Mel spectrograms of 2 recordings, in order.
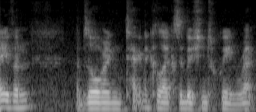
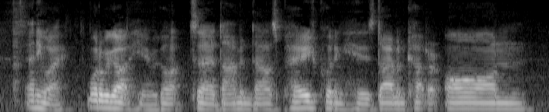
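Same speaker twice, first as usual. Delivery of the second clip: usual speaking voice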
